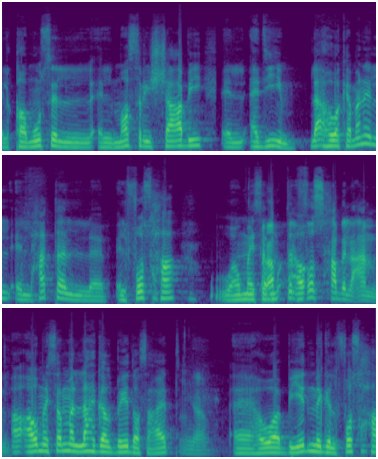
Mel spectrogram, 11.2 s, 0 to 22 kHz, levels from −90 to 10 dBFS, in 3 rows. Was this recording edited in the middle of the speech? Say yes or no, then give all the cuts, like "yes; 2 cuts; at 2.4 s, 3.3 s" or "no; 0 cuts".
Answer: yes; 2 cuts; at 2.1 s, 4.8 s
